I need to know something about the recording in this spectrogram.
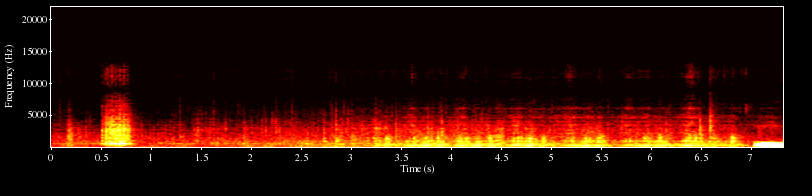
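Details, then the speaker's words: Raleigh Superbe bicycle with Sturmey-Archer 3-speed hub, on bike stand after gearbox oil change, crank turned: steady buzzing vibration drone; gear cable rubbing on the tyre, fixed by repositioning the cable. "where I've used the the bike stand is pop the cable out here and the cable was rubbing on the tire down in there."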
